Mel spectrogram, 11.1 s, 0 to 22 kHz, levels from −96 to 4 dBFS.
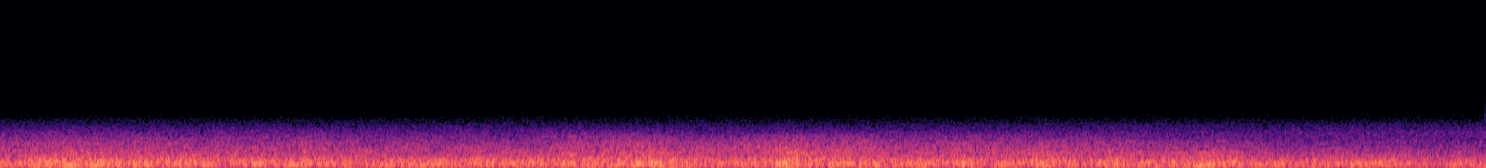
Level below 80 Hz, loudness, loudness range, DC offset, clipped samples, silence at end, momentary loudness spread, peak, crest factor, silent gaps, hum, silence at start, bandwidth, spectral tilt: -30 dBFS; -30 LUFS; 2 LU; under 0.1%; under 0.1%; 0 s; 6 LU; -12 dBFS; 14 dB; none; none; 0 s; 1.1 kHz; -14 dB/octave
